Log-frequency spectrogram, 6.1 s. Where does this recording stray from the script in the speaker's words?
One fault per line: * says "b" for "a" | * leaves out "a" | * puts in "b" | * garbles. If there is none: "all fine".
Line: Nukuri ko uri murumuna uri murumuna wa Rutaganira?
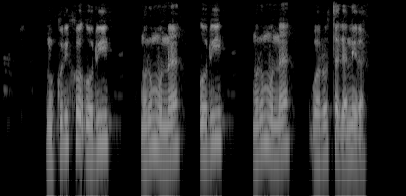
all fine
